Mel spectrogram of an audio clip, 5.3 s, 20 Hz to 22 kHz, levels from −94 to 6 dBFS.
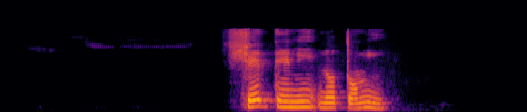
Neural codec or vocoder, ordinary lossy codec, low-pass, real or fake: codec, 16 kHz, 4 kbps, X-Codec, HuBERT features, trained on balanced general audio; AAC, 32 kbps; 7.2 kHz; fake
